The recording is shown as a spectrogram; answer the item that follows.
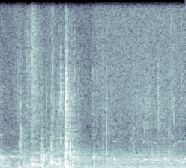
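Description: Faint background music, with a few soft sips and slurps through a wide boba straw about half a second to a second in.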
